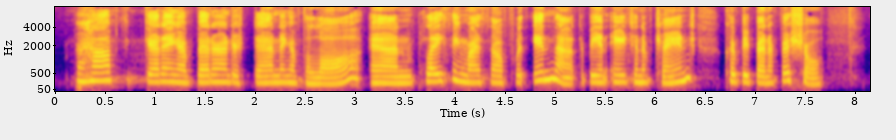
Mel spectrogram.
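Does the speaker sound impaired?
Yes: profound hearing loss, congenital, bilateral; used captioning and FM receiver in law school.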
